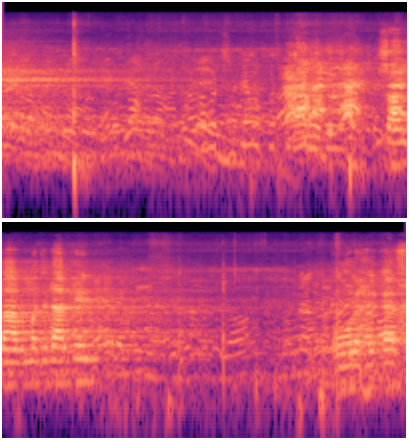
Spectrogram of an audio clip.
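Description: A ball thuds as a player hits it.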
